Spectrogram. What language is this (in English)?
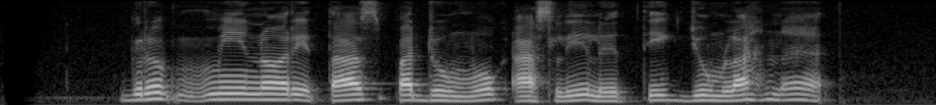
Sundanese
